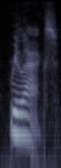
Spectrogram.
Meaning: 1. To make something loose 2. To make something loose.: To relieve from constipation; to loosen; to open 3. To become loose
- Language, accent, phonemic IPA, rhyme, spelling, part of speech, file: English, US, /ɹɪˈlæks/, -æks, relax, verb, En-us-relax.ogg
